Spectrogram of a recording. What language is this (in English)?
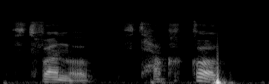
Kabyle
